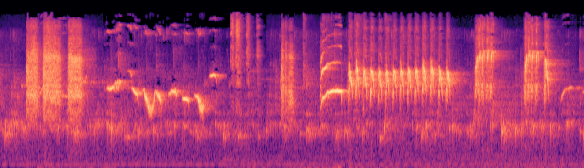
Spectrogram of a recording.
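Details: Agitated white-rumped shama singing loudly, mixing harsh squawk-like bursts, slurred descending whistles, a quick upward sweep and a sustained rapid rattle of evenly repeated notes, all high and energetic.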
